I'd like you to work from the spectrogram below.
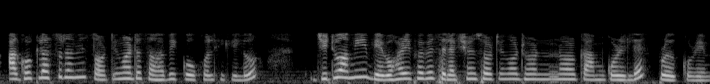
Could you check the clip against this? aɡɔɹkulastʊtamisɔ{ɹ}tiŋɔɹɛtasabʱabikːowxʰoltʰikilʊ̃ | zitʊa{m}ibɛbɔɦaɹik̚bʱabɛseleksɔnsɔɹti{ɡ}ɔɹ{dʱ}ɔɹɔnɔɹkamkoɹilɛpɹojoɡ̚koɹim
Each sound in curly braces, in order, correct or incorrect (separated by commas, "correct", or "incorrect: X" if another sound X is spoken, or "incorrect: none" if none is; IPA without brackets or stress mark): correct, correct, incorrect: ŋ, correct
